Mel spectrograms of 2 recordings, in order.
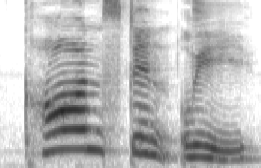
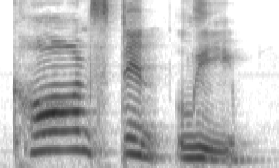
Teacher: The stress is on that first syllable.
